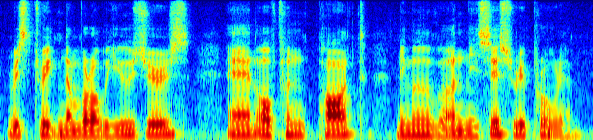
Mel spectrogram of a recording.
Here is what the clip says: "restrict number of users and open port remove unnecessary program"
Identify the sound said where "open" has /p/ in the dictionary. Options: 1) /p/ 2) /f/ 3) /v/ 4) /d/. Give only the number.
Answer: 2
